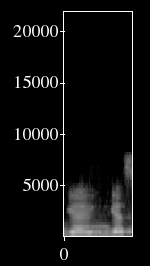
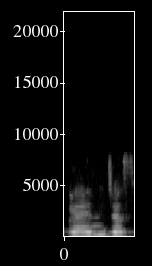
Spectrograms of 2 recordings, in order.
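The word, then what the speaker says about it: Ganges: गंगेटिका प्लट मेस्टा गंगेटिका इसे कुछ लोग गैंगस भी बोलते हैं कुछ को गेंजेस भी बोलते हैं गजेट का तो वो डिपेंड करता है कौन प्रोनाउंस कर रहा है है ना प्लेटिन इसका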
